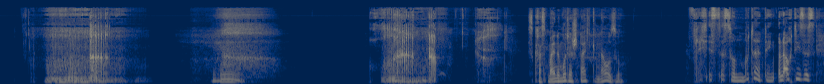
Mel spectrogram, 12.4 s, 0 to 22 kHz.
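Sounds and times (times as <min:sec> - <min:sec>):
person imitating snoring: 0:00.4 - 0:02.3, 0:03.2 - 0:04.3, 0:05.6 - 0:07.6
speech: 0:03.2 - 0:03.8, 0:08.1 - 0:09.5, 0:10.8 - 0:12.3.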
